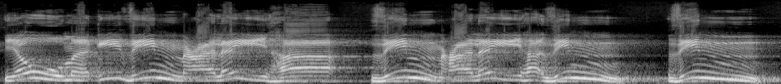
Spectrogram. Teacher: نون کی آواز کو ظاہر کر کے بغیر غنہ کے جلدی پڑھیں گے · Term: اظہار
